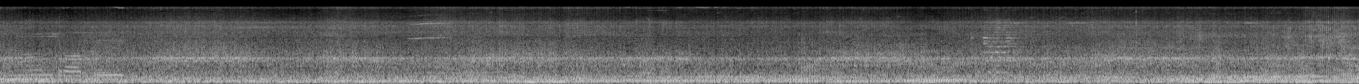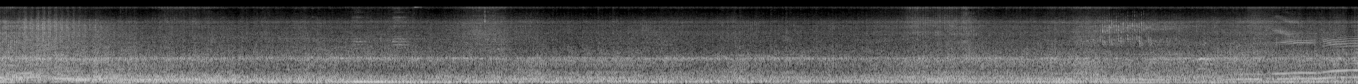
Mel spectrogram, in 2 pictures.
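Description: Road traffic in the Philippines, a steady wash of idling engines and vehicle rumble from inside a commuter service van, continuous and fairly loud throughout, with voices talking over it.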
